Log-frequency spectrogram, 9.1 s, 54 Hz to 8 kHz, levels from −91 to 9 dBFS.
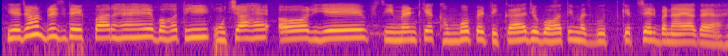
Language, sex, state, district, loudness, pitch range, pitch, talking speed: Hindi, male, Uttar Pradesh, Jyotiba Phule Nagar, -15 LUFS, 225-280 Hz, 250 Hz, 195 wpm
